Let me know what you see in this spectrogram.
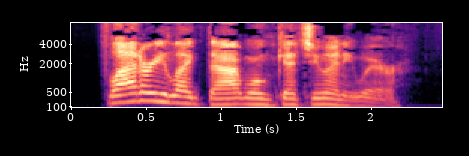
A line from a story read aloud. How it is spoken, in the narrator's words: Audrey says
